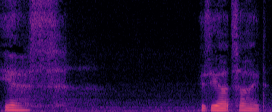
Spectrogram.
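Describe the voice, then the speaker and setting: An actress playing a stern, authoritative police superintendent who speaks in a measured, formal way. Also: female voice, sits low, fairly even intonation, dark tone, full character voice. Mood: briefing. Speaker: senior police officer. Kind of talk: radio crime drama acting.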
